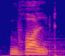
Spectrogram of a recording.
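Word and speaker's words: vault: যেমন এক্সাম্পল দেখো, ভল্ট, এখানে এ এবং ঠিক তার পাশে ইউ আছে, তার মানে ভাওয়েল ব্লেন্ডিং ওয়ার্ড, এর জন্য সাউন্ড করব ও। কখনো আমরা কিন্তু ডবল শূন্য ও এরকম সাউন্ড করব না। তাহলে ভি, ভি এর জন্য ভো, AU এর জন্য ও, ভো প্লাস ও, ভো হয়ে যাবে।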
